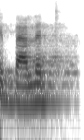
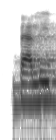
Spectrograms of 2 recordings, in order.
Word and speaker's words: ballet: use it in english you have to use the same pronunciation that is there in french so if all of you know ballet they say they don't say ballad ballet dance you remember yes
